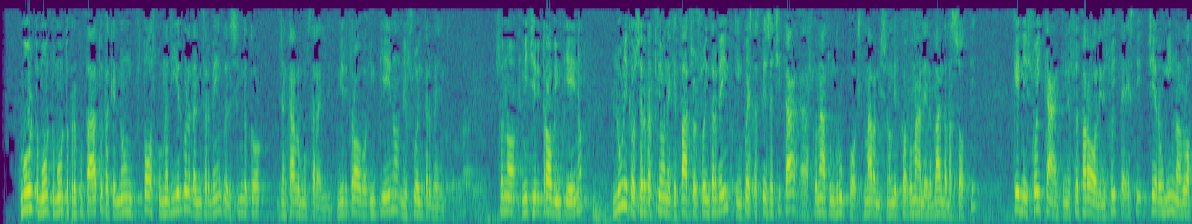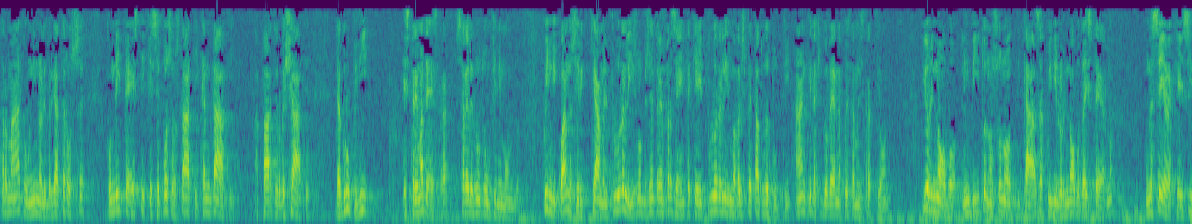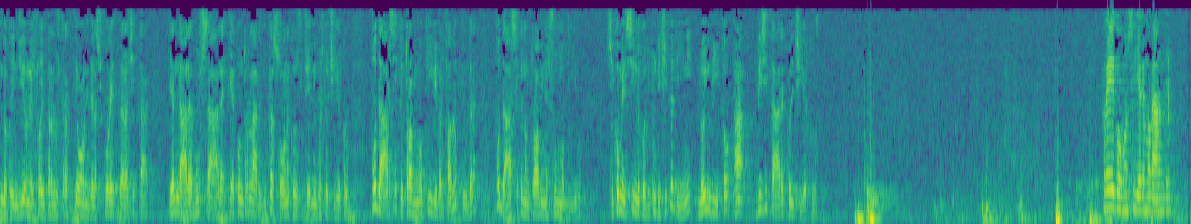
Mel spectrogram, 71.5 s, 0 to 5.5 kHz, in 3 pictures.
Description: Andrea Galli — Sito Audio Consiglio Comunale
Seduta del 2/2/2017. Interrogazione del Consigliere Galli (F.I.) avente per oggetto: Circolo “Terra dei Padri”; cosa può fare l’Amministrazione per garantire il diritto di riunione ai soci e la tranquillità agli abitanti della zona?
